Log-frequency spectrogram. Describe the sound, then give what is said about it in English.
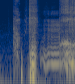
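A voice imitates the snoring and choking sleep-apnea sounds of a former roommate: a few rough, breathy snorts, then a strained, wavering groan-like gurgle, fairly loud, with no talking. “He'd start snoring and shit and just weird ungodly noises.”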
